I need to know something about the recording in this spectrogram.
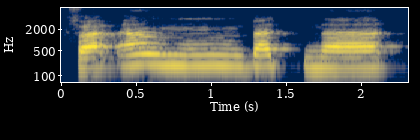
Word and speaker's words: فَأَنْبَتْنَا: So it means that this noon transforms into a meme. Okay. Because there is a bet on in front of it. Okay. So here we will pronounce it like this. فَأَنْبَتْنَا فَأَنْبَتْنَا okay. فَأَنْبَتْنَا your lips should be like this. Yes, very good. Your lips should be like this. You don't completely close them.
